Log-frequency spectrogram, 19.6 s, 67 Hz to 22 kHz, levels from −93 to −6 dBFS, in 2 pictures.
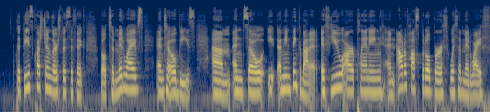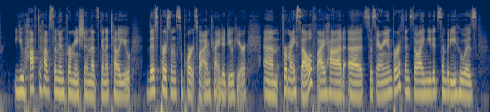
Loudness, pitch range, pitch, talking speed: -27 LUFS, 160-195 Hz, 180 Hz, 200 wpm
